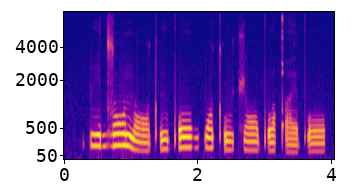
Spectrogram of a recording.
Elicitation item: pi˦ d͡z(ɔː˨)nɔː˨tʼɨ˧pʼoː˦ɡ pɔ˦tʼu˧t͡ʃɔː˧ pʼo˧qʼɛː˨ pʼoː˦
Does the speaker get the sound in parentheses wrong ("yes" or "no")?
yes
